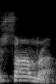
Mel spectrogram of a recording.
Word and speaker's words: Samra: see and also please help me with name pronunciations um Samra bu Samra bu Samra okay yep yeah and you can call me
